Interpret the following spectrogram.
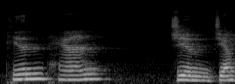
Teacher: In many accents, pin, pen, jim, gem are not distinguished, especially in the U.S. South.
